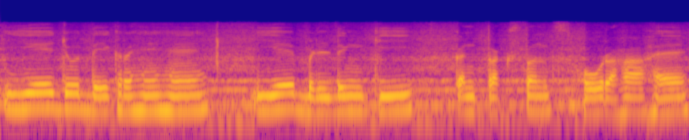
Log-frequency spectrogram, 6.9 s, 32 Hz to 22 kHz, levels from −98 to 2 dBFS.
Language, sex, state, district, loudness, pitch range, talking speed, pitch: Hindi, male, Madhya Pradesh, Katni, -18 LUFS, 125-140 Hz, 105 wpm, 130 Hz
